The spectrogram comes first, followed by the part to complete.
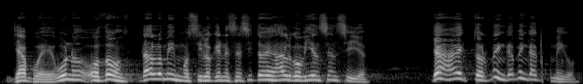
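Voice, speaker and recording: High-voiced pastor preaching in a hall. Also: male voice, sing-song. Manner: teaching, leads congregation in call-and-repeat; explains word meanings slowly, stresses key words. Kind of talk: sermon. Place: church hall. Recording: long reverb of a church hall.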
